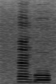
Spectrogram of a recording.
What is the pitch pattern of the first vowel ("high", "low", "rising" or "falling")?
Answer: high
